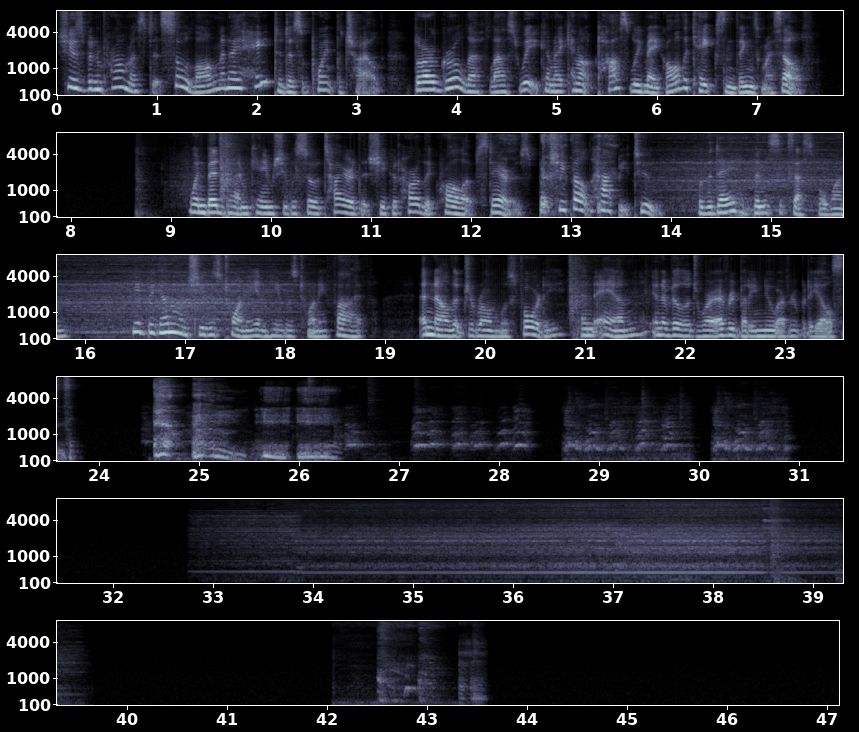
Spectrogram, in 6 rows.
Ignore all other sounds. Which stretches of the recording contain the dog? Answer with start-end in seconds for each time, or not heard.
24.4-30.9.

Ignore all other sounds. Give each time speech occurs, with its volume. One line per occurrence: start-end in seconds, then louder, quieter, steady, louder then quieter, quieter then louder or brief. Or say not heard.
0.0-7.6 steady
9.2-15.8 steady
16.4-23.8 steady.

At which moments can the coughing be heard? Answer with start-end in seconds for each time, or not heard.
12.3-13.4, 24.5-26.4, 42.0-43.6.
